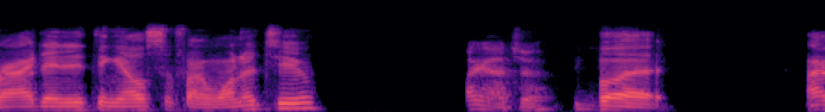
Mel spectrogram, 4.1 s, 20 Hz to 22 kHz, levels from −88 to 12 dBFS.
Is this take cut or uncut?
uncut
